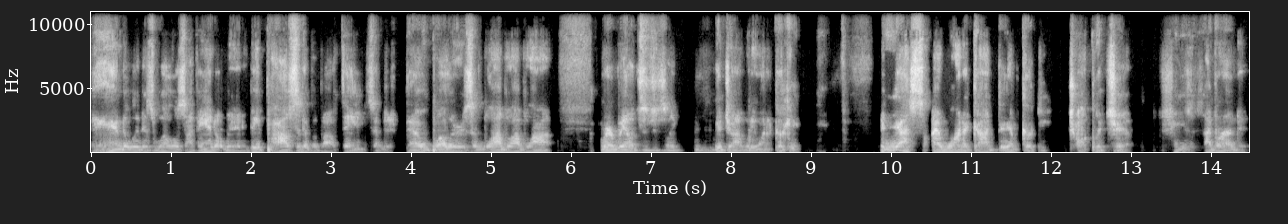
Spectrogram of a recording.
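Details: Man after total laryngectomy; finding: alaryngeal speech after total laryngectomy.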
